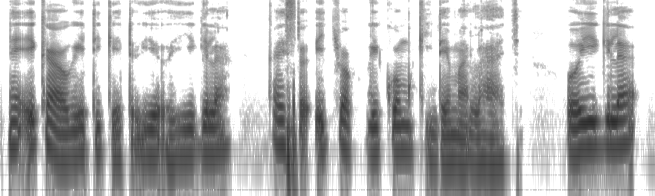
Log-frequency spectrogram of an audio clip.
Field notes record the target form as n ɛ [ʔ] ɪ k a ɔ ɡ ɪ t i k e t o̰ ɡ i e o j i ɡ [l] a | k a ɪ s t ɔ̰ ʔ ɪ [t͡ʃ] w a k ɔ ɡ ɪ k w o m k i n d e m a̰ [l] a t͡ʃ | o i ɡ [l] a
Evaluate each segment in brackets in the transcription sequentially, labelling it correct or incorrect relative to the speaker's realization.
correct, correct, correct, correct, correct

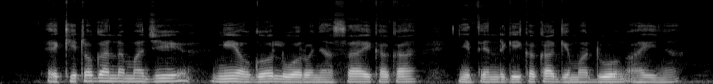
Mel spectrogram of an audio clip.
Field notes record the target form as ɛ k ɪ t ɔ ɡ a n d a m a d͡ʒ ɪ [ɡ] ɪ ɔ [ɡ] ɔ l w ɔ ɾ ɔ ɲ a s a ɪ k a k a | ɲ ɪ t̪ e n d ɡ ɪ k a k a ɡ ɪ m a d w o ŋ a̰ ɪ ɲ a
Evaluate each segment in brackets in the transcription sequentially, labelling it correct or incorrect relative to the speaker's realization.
incorrect: ŋ, correct

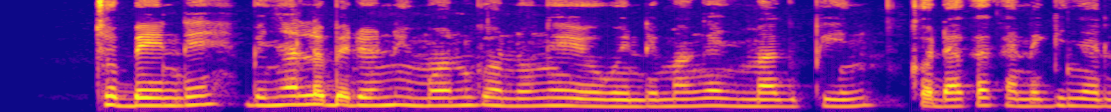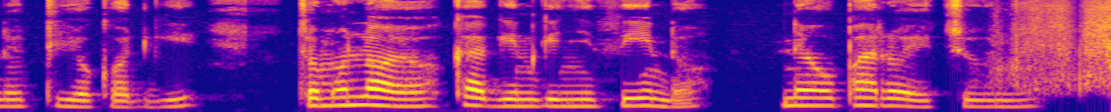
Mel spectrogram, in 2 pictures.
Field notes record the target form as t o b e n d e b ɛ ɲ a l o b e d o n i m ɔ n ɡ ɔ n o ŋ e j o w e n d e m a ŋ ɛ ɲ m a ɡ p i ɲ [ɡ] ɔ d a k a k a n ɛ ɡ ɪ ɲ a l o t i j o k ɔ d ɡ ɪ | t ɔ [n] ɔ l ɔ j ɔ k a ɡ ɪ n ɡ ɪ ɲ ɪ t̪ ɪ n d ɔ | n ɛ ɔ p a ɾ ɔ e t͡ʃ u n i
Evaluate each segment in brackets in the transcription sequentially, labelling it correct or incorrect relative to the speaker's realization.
incorrect: k, incorrect: m

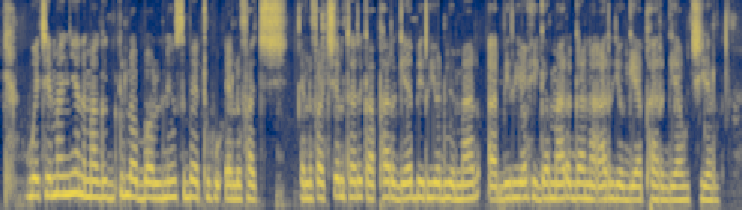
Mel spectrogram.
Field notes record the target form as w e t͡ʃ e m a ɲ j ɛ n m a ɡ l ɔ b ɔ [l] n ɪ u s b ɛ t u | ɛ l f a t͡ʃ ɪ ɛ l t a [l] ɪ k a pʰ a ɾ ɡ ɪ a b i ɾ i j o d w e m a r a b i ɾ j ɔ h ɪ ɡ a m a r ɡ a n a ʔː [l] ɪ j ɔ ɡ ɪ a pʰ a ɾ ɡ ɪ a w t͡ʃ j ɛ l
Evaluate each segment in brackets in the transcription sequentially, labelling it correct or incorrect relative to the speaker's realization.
correct, incorrect: ɾ, incorrect: ɾ

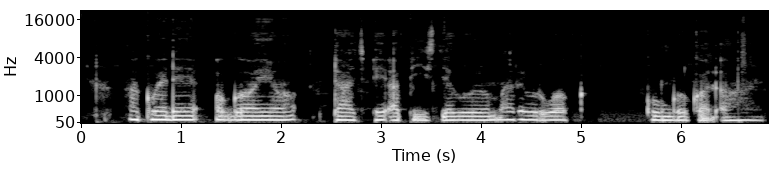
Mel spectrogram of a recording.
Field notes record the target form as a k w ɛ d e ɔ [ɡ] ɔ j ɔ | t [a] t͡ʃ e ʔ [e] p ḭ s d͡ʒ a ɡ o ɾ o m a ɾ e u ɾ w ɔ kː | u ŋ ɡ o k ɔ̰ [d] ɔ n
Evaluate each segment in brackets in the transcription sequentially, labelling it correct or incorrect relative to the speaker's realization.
correct, correct, incorrect: a, correct

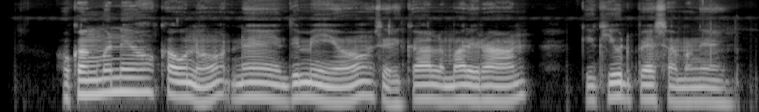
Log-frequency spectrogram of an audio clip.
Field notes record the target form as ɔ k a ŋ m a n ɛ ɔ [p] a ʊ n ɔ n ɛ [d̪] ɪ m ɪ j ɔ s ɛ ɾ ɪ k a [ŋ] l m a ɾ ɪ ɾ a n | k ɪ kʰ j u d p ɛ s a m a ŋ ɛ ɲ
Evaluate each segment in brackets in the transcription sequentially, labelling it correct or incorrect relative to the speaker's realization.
incorrect: k, correct, incorrect: none

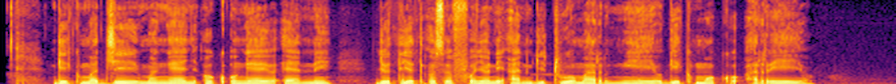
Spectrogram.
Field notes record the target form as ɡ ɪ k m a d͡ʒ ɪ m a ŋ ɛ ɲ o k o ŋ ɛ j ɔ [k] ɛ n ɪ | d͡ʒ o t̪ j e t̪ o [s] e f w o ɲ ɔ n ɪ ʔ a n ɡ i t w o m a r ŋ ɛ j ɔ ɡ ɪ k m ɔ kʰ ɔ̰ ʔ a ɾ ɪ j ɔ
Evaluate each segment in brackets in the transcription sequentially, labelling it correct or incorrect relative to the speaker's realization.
incorrect: ʔ, correct

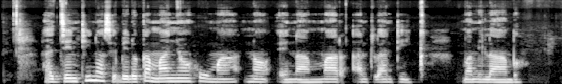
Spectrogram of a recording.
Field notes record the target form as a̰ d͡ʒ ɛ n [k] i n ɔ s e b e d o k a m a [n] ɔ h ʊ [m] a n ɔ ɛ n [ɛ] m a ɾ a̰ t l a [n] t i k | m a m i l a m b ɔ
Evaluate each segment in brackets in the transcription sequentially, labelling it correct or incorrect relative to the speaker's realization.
incorrect: t, incorrect: ɲ, correct, incorrect: a, correct

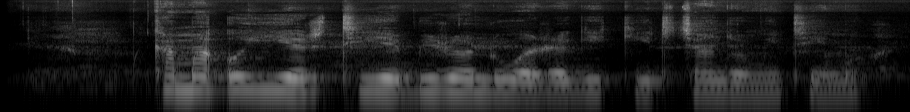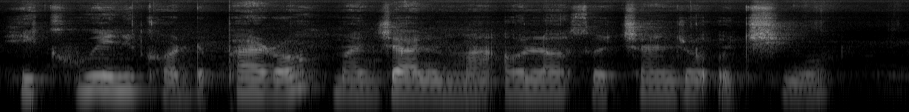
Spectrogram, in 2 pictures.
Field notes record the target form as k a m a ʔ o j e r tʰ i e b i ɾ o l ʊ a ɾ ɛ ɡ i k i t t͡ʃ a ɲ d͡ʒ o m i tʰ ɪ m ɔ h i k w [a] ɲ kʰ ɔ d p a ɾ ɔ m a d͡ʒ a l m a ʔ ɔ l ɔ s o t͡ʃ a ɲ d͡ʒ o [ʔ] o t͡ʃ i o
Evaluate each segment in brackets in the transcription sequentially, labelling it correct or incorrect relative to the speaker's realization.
incorrect: i, correct

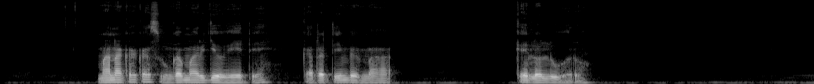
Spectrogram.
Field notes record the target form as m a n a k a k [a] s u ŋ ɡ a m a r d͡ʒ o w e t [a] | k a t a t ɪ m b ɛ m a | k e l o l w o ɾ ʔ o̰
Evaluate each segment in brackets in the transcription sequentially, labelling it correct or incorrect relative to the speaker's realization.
correct, incorrect: e

